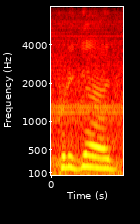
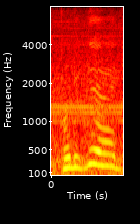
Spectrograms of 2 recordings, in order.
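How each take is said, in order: Both takes have the same delivery.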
